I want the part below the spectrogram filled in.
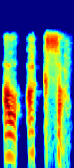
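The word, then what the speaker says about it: Al-Aqsa: it is axa to to really pronounce it in the Arabic properly it's al axa is the second mosque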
